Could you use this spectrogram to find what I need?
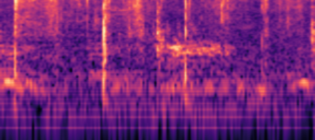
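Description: Footsteps tap across a floor.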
